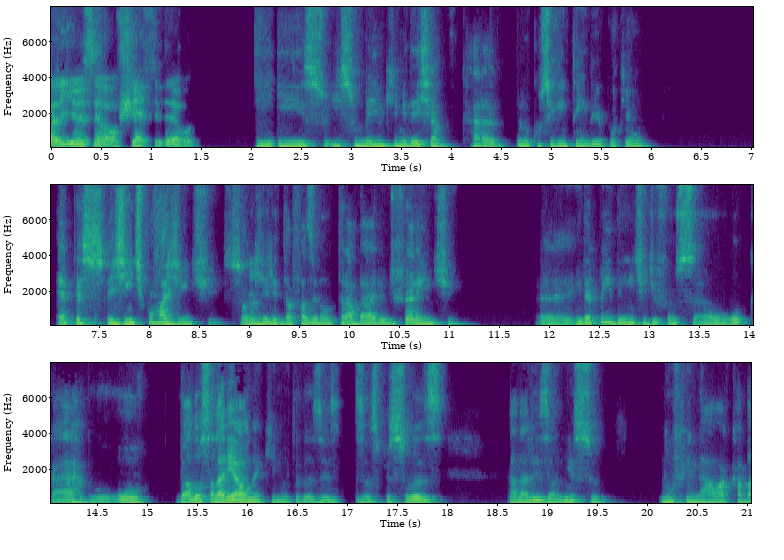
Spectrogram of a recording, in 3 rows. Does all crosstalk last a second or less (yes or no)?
yes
